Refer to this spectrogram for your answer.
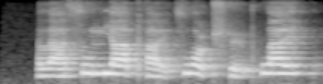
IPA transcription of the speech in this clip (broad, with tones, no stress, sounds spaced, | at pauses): l ä˨˦ s u˦ m j ä˦ pʰ a̰˨˩ ɪ̯ t͡s w ɔ˥˨ ʈ͡ʂʰ ɻ̩˨˩ pʰ w a˦ ɪ̯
